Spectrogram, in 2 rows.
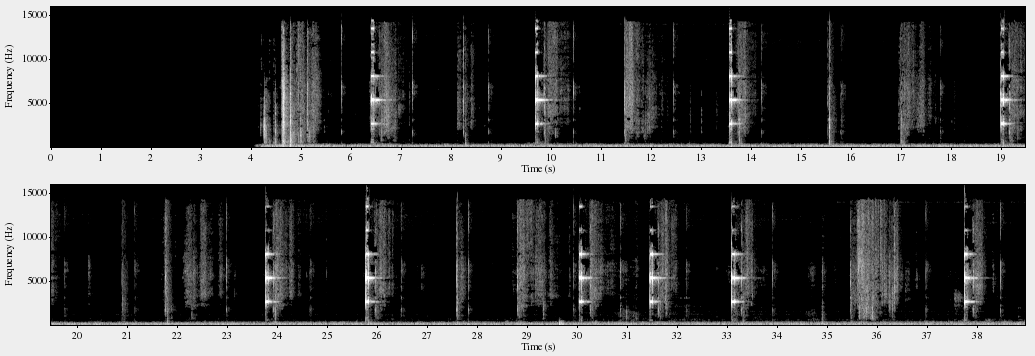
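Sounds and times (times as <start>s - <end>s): faint low hum: 4.2s - 38.9s
barcode scanner beeps: 6.4s - 6.8s, 9.7s - 10.1s, 13.6s - 13.9s, 19.0s - 19.4s, 23.8s - 24.2s, 25.8s - 26.2s, 30.0s - 30.4s, 31.4s - 32.0s, 33.0s - 33.6s, 37.6s - 38.4s.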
